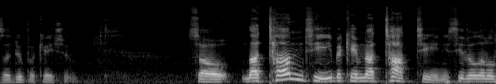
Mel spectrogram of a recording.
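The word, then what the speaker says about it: נתתי: So natati is how it would have been pronounced in ancient times. Actually, nathati, but we don't do that anymore.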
